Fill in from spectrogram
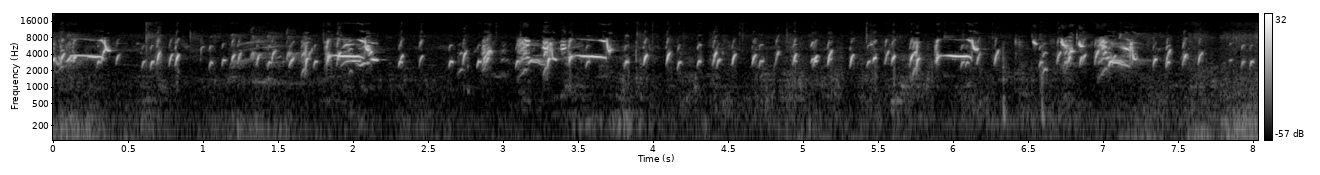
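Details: Goldfinch song stimulus for teaching songbirds, rhythmic runs of quick chirps punctuated by whistled slurs and buzzy notes, phrases repeating with short pauses around two seconds apart.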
